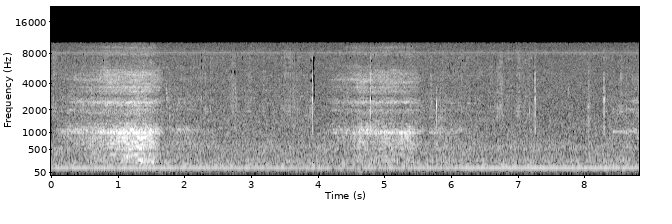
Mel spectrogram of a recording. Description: My roomate snoring!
